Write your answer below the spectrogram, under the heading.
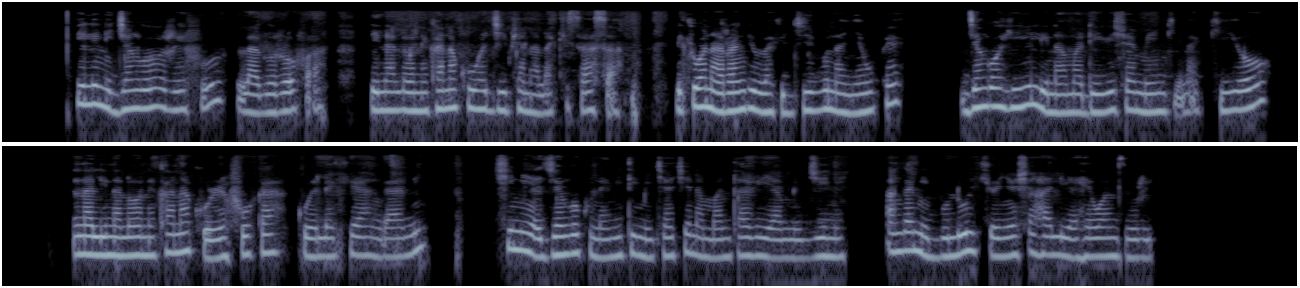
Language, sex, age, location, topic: Swahili, female, 18-24, Nairobi, finance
